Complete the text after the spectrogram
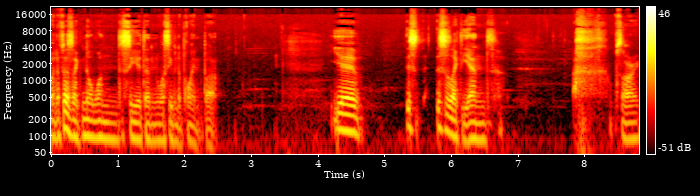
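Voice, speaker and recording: Over noticeable background noise, a man speaks at a fairly slow pace in a very deep, low pitch with lively intonation. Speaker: amateur video creator who draws. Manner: stutters, hesitant.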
